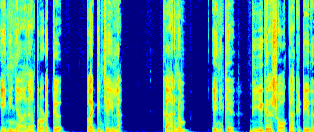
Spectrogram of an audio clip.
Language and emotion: Malayalam, fearful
